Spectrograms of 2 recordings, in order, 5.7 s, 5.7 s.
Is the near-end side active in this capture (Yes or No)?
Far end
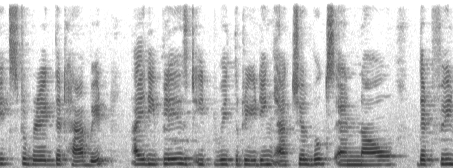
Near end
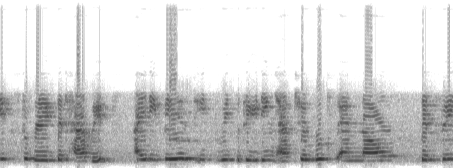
No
